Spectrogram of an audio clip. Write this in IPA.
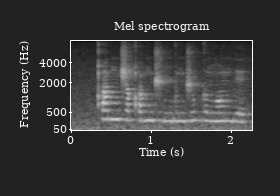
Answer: qʼ ɤ ɡ n d͡ʒ ɛ qʼ u ɡ n d͡ʒ ʏ ɡ ŋ ɡ u n d͡ʒ u ɡ ɤ ŋ ɔ̃ ʊ̯ m b ɪ

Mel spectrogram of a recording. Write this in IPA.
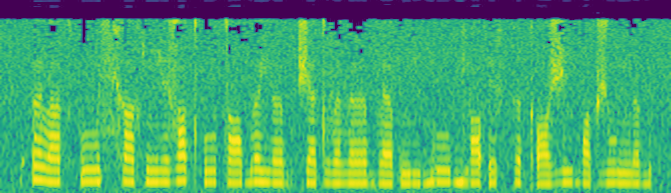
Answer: ʔ ə˦˨ l ʌ˨ t͡sʼ uː˨ sʲ x ʌ˨ x ɲ ɪ˨ z ɔ˦ t ʔ u˨ t ɔ˨ b ə˦ j əː˨ b t͡ʃ ɜ˨ t v ə˨ ð əː˨ b l ɜ˨ p ŋ i˨ b uː˦ b j ɔ˦ ʔ ɪ˦ x k ə˦ kʼ ɔ˨ ʒ i˦ b ɔ˨ t ʒ u˦ ŋ ə˦ b

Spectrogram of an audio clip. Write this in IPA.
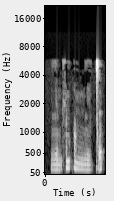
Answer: l ɪ m ʃ ʊ m qʷ i m ø m l i l ǀ ə

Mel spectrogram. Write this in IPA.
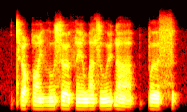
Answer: tʰ ø q œ̃ i̯ ð u s œ θ ẽ w ã s u y̯ ɗ ã | p ə s

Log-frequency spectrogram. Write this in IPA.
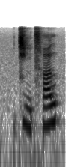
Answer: t͡ɕ i˨˩ ŋ t͡sʰ ɑ˦ ʊ̯

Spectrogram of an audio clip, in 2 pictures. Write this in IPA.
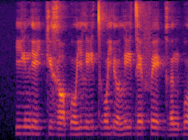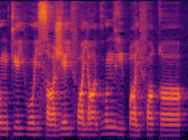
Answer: j i˧ n ɾʲ e˨˦ j kʲ ə˧ ɣ ɑ˨ ɓ o˨˦ j l i˨˦ dʱ o˦ j ɾʲ o˨ l i˦ d e˦ f e˦˨ ɡʱ ə˨ n ɓ o˧ n kʲ ɨ˧ j β o˧ j s ɑ˨ ʒ e˦ j f ɑ˧ j ɑ˧ ɡʱ o˦ n ɣ i˨ ɓ ɑ˨ j f ɑ˧ q ɑ˧

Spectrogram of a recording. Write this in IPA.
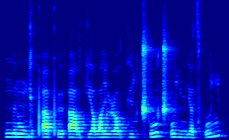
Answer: ŋ ɨ ɾ ũ ɡʲ ɐ pʼ a pʼ ʉ ʔ a lˠ kʲ e lˠ i l ɭ ɵ lˠ kʲ u ʎ t͡ʃʼ u t͡ʃʼ u ʎ nʲ ɐ t͡sʼ u ʎ

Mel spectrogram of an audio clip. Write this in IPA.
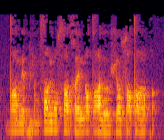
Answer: dˤ o˨ n ɘ˨ b i˨ m sˤ ɘ˦ ŋ u˧ sˤ ɛ˧ l χ ɛ˨ ŋ ɒ˧ dˤ a˦˨ l o˨ l ʃ ɒ˦ sʷ ɛ˦ tˤ w ɔ˧ q

